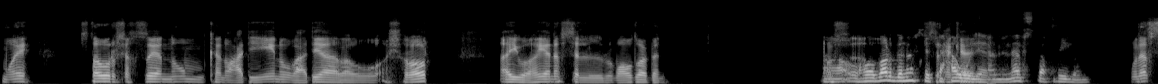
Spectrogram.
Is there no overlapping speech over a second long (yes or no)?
no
